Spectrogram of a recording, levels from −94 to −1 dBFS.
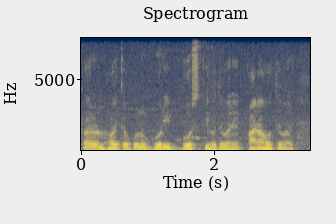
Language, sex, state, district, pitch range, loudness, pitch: Bengali, male, Tripura, West Tripura, 150-155 Hz, -13 LUFS, 150 Hz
